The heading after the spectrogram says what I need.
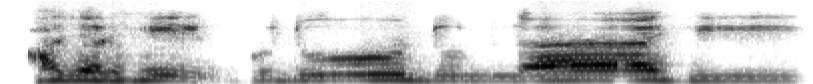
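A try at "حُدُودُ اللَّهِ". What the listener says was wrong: ফের সেই লা হয়ে গেল, হুদুদুল্লাহি। আল্লাহ শব্দে লাম তাসদিদের আগের অক্ষরে যদি জাবার পেশ হয় তাহলে ল হবে। আর যদি আল্লাহ শব্দে লাম তাসদিদ যে রয়েছে, তাসদিদ তাসদিদ চিহ্নটা আপনারা এখন ভালো করে চিনতে পারছেন না।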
